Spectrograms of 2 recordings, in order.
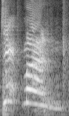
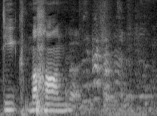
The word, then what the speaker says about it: Dique-Mahn: Professor Dique-Mann! I think you'll find it's pronounced Dique-Mahn.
